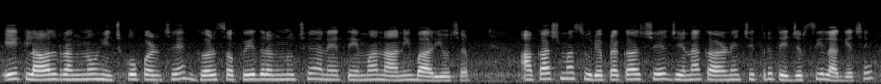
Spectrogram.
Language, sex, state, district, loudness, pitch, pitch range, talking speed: Gujarati, female, Gujarat, Valsad, -16 LUFS, 225 Hz, 215-235 Hz, 165 wpm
